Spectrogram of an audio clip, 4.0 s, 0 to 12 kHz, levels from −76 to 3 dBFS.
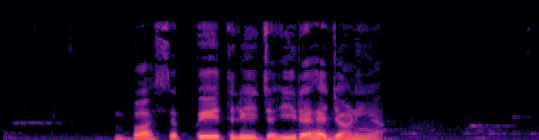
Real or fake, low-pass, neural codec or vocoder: real; 9.9 kHz; none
